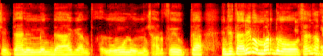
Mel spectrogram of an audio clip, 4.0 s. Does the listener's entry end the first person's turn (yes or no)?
yes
